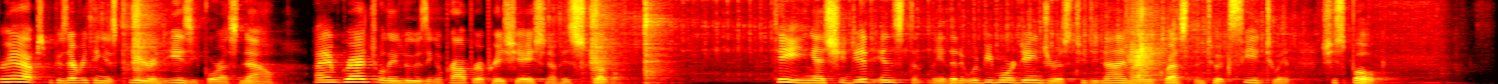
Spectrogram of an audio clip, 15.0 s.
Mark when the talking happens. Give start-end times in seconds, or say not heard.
0.0-6.3, 7.8-13.8.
